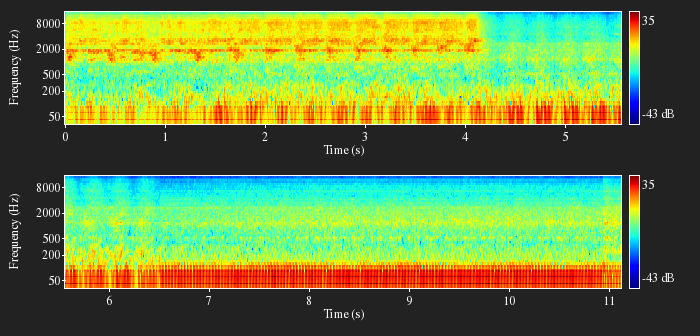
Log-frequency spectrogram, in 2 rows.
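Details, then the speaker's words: 1993 Dodge W250 12-valve Cummins diesel, first start after head gasket replacement and fuel bleeding, catches and settles into a slow, heavy, even chug with deep drone; good oil and fuel pressure, but idle sits too low and needs raising. "it looks like my idle is going to have to go up a little bit. We got good oil pressure, good fuel pressure."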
